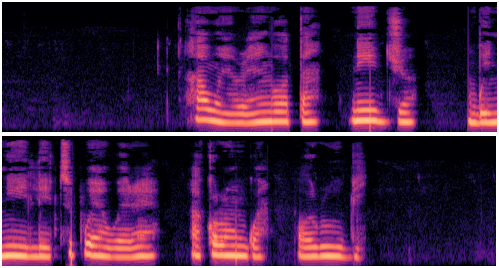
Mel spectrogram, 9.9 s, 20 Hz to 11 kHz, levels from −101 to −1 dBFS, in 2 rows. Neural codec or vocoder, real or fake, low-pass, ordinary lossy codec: none; real; 9.9 kHz; MP3, 48 kbps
